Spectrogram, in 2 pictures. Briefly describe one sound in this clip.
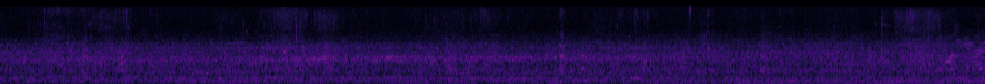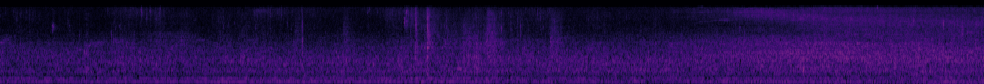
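A motorboat engine drones steadily across the water.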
